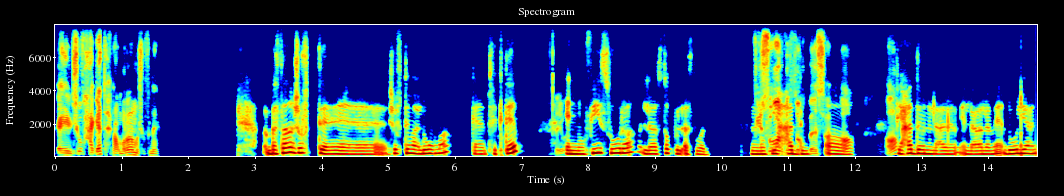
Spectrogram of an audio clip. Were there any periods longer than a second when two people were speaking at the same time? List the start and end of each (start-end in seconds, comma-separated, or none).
10.5-12.0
